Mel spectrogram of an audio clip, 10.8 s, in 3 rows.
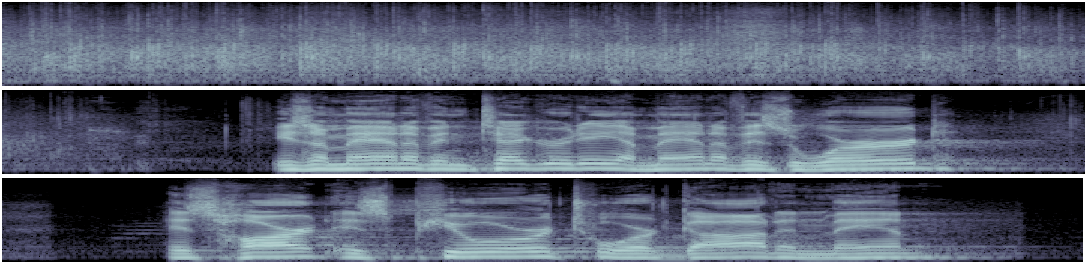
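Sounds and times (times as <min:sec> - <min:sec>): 
audience clapping: 0:00.0 - 0:04.1
speech: 0:04.5 - 0:06.9, 0:07.8 - 0:10.4.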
